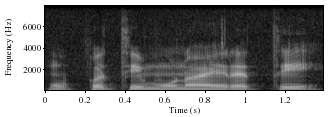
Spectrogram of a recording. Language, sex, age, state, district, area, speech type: Tamil, male, 30-45, Tamil Nadu, Pudukkottai, rural, spontaneous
